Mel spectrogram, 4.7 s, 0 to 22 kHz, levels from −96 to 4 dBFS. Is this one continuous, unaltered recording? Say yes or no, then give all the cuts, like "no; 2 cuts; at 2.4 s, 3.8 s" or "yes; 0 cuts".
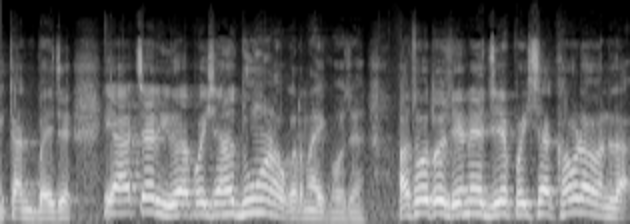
yes; 0 cuts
